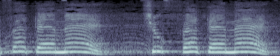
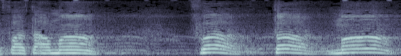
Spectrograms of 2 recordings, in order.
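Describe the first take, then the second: First: فتما slow and higher, thin light a; light letters. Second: فطما with every a thick and dark; wrong heavy version. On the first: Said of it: "لكن الحروف كلها مرققة". (فتما بترقيق الحروف) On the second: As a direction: imitate the error, فطما slow and heavy. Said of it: "فتماروا خطأ". (فطما بتفخيم كل الحروف غلط) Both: Shown as a demonstration.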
